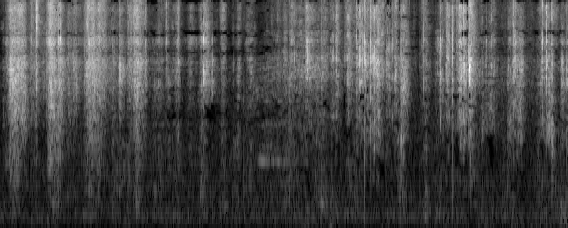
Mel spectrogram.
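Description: Close-miked crunching and chewing of a crisp, fresh lettuce leaf, a quick irregular run of sharp crackles and snaps.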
